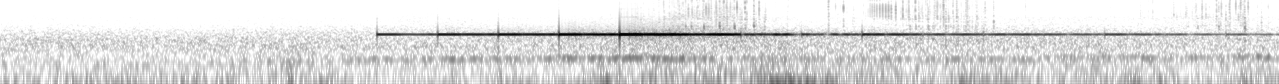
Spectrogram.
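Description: A single steady high tone, with a faint low hum beneath it, comes in suddenly about two seconds in, swells and then slowly fades.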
